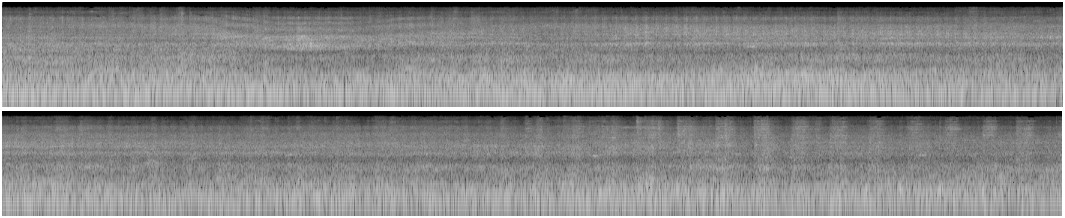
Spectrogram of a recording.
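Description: Mixed freight train cars rolling past at speed, a steady loud rumble of wheels on rail. The low engine drone of the just-passed locomotives fades over the first few seconds, and the wheels clack over the rail joints, more distinctly near the end.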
